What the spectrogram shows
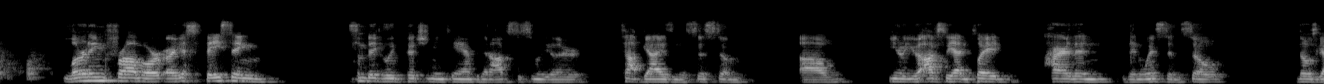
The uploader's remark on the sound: via Zoom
